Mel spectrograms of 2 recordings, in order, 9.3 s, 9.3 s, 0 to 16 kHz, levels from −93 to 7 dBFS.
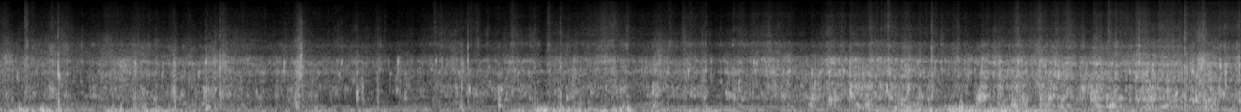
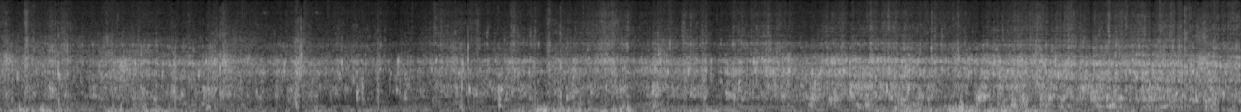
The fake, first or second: first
